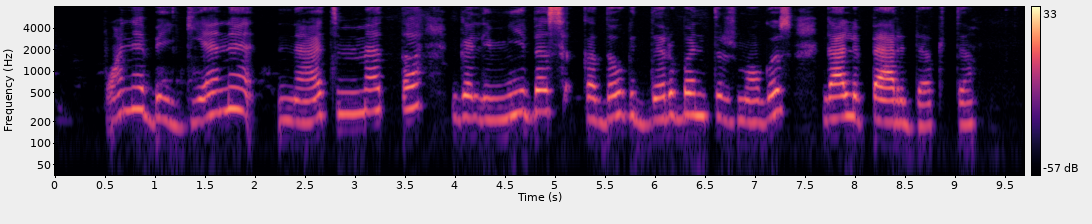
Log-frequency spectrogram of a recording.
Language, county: Lithuanian, Vilnius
